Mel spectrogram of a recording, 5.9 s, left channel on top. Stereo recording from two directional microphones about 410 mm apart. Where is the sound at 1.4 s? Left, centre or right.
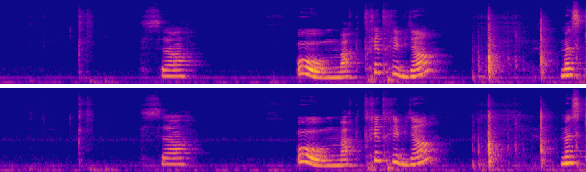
Centre.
